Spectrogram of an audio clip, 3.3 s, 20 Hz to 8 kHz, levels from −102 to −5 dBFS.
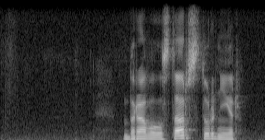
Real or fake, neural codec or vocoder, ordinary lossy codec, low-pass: real; none; none; none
